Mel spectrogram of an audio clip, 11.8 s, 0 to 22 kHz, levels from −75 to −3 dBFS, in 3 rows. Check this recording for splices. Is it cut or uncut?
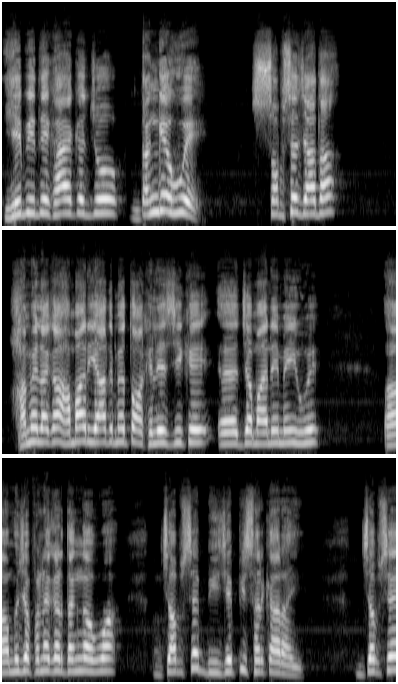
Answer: cut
